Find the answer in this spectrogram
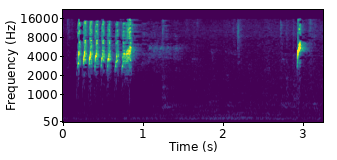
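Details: Flamboyan bird used as a lure to prompt caged birds to sing: a rapid buzzy trill of about ten high pulses lasting under a second, then quiet with a low hum and a single sharp high chip near the end.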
